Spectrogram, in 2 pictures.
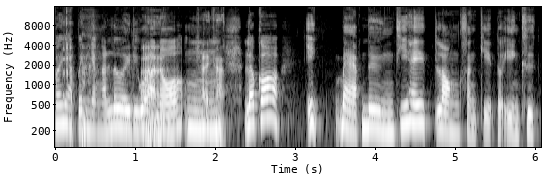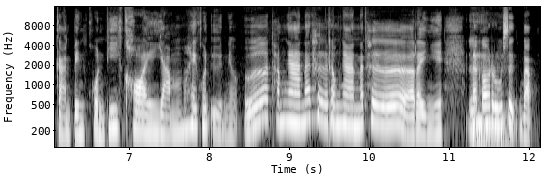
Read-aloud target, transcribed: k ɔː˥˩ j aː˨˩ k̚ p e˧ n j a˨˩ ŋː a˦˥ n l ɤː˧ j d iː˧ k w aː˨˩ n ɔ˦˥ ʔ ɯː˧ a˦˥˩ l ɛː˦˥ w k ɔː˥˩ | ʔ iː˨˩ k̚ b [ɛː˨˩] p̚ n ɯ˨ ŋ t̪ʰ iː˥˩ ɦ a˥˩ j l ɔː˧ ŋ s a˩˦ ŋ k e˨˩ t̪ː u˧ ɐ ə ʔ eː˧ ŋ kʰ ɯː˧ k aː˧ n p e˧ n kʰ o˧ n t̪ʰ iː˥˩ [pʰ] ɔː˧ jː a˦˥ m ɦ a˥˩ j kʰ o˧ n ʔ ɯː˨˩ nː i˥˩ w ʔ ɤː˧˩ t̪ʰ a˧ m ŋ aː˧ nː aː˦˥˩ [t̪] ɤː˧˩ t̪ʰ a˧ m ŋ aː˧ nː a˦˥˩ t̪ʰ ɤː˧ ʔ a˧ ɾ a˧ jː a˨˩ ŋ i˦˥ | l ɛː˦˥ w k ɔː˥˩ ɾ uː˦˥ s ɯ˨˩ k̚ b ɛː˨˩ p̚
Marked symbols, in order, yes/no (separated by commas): yes, no, no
